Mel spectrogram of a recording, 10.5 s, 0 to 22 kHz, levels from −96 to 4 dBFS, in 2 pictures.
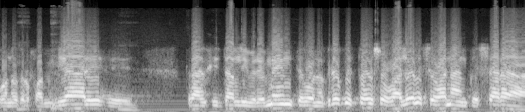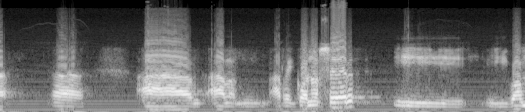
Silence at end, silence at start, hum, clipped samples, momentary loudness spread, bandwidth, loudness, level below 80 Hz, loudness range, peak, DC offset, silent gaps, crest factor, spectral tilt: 0 s; 0 s; none; 2%; 13 LU; over 20 kHz; -7 LUFS; -38 dBFS; 4 LU; 0 dBFS; under 0.1%; none; 6 dB; -5 dB/octave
